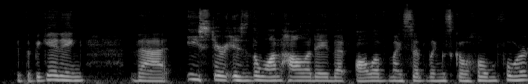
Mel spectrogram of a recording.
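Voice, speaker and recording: A woman's plain, everyday voice with an American accent, fairly low in pitch, at a moderate pace with fairly even intonation. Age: 60s. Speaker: crafting vlogger. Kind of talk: casual vlog chat. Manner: casual, filler-heavy.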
